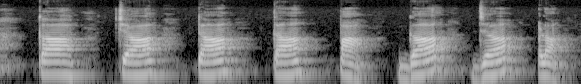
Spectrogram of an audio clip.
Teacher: जिन व्यंजनों के उच्चारण में मुख से कम हवा निकले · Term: अल्प प्राण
